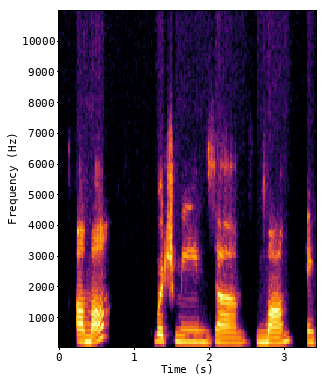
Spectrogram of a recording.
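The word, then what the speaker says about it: Umma: project so it's a korean film and it's pronounced amma amma which means um mom in korean and it's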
